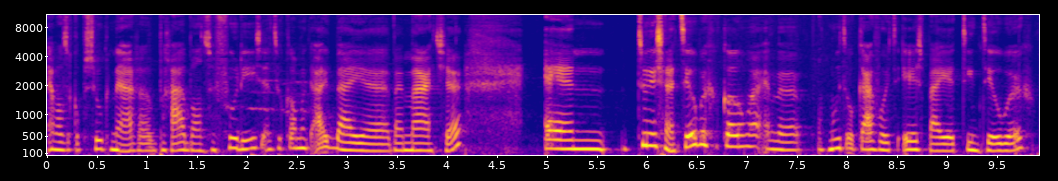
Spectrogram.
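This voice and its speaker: A woman at medium pitch speaks at a moderate pace with lively intonation. Her tone is dark and mellow. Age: 30s. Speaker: podcast co-host, coach and trainer. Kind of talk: casual chat.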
